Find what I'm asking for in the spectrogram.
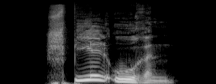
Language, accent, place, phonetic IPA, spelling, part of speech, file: German, Germany, Berlin, [ˈʃpiːlˌʔuːʁən], Spieluhren, noun, De-Spieluhren.ogg
- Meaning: plural of Spieluhr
